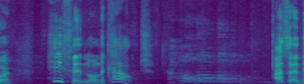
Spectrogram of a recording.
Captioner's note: audience laughing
